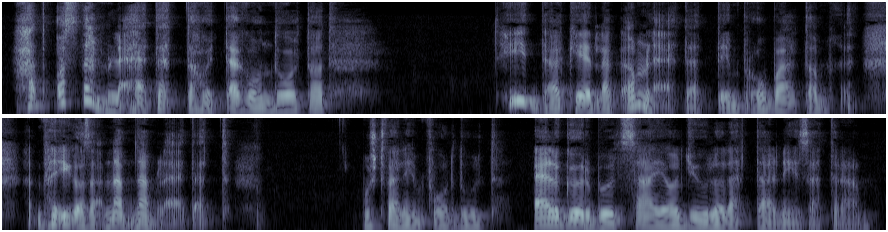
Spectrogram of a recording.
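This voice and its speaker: An actress reciting a first-person story theatrically, expressive and shifting between pleading and irony. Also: female voice, rumbling low.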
